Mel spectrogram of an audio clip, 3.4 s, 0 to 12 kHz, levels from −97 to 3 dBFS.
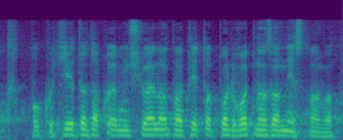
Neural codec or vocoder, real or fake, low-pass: codec, 16 kHz, 1 kbps, FunCodec, trained on Chinese and English, 50 frames a second; fake; 7.2 kHz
